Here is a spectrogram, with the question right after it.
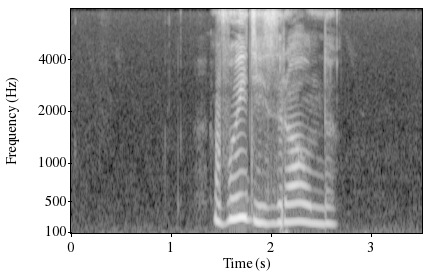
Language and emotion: Russian, neutral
